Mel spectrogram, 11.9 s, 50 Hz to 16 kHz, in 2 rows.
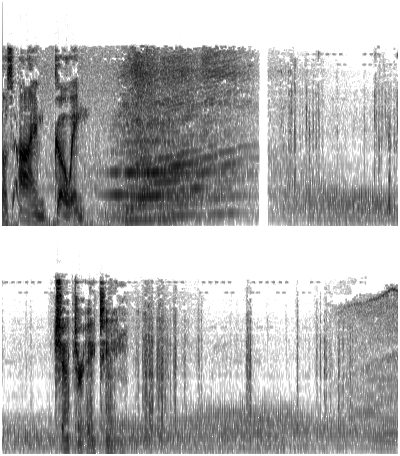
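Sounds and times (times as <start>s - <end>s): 
speech: 0.0s - 2.1s, 6.8s - 7.9s
motorbike engine revving as throttle is twisted to pull away: 1.4s - 4.0s.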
